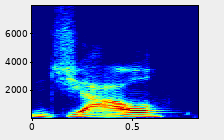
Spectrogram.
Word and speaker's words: Zhao: So it's Zhao, like J-O-W is the way I'm seeing it pronounced.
